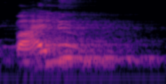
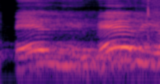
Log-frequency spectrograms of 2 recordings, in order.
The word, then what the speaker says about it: Bellew: Troy Bailu. Did I say it wrong? Bellew, okay, Troy.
